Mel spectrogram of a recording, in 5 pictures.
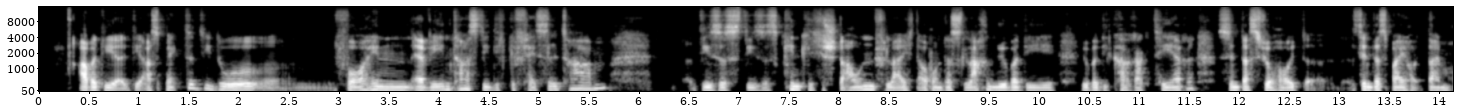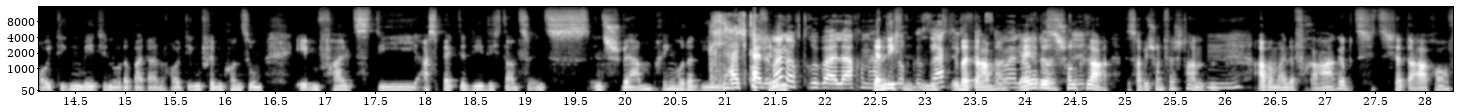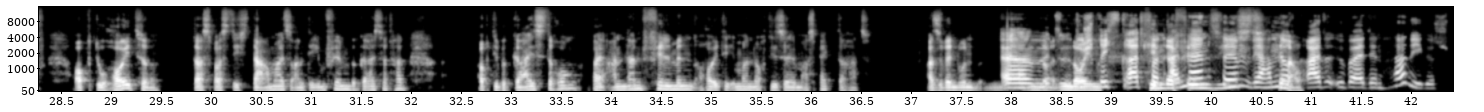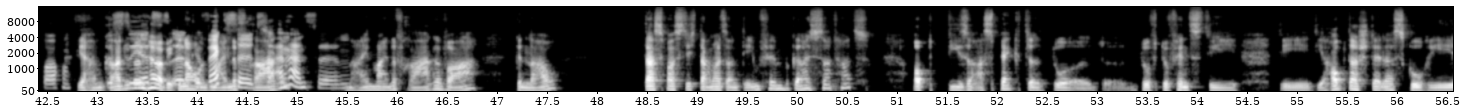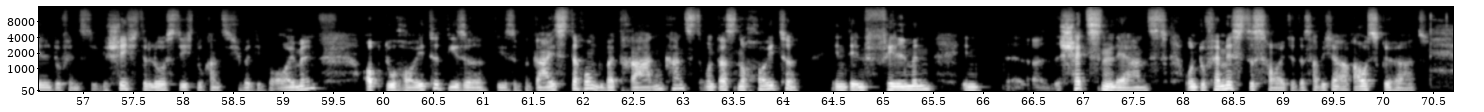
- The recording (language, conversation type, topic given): German, podcast, Welcher Film hat dich als Kind am meisten gefesselt?
- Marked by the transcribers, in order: other background noise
